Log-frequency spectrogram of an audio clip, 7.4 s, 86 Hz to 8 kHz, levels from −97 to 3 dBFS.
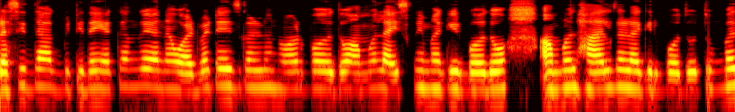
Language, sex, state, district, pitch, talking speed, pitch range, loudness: Kannada, female, Karnataka, Chamarajanagar, 225 Hz, 120 wpm, 220-235 Hz, -25 LUFS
